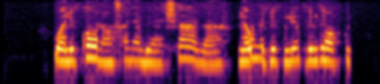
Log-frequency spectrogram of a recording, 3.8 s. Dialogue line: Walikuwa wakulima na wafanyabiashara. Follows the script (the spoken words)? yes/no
no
